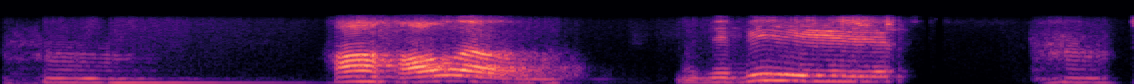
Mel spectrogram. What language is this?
Odia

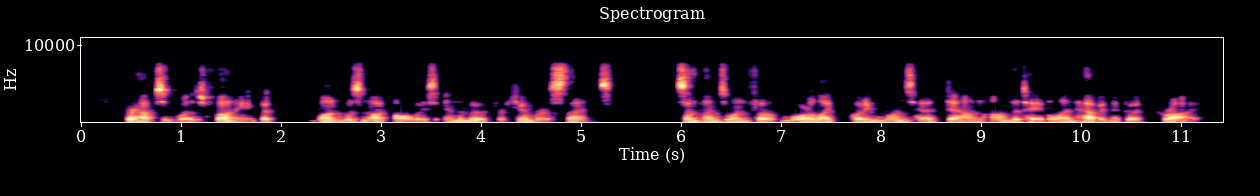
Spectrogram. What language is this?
English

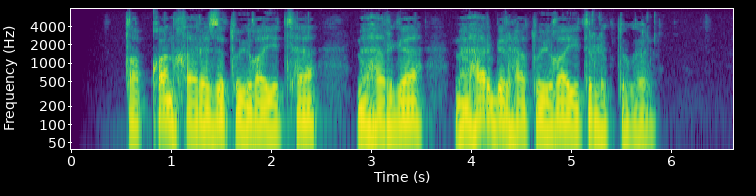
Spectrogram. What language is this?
Bashkir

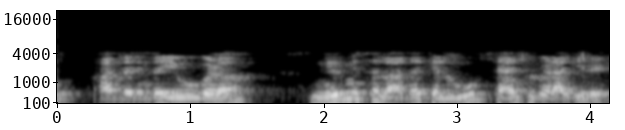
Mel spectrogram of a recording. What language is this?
Kannada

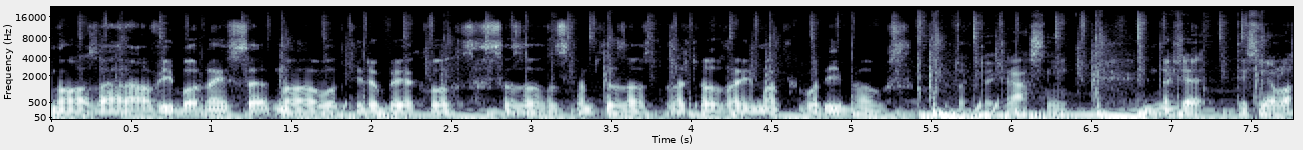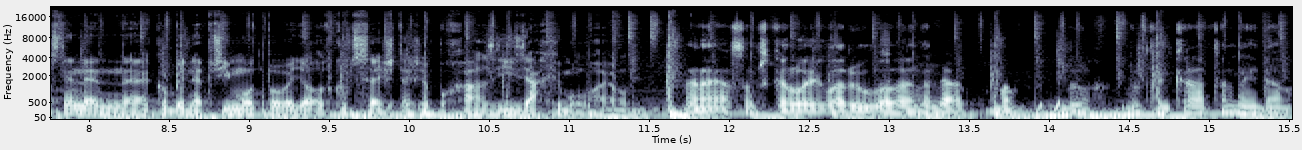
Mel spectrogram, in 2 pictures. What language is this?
Czech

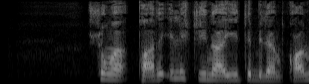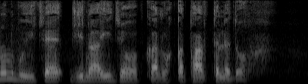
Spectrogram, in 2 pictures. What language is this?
Uyghur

